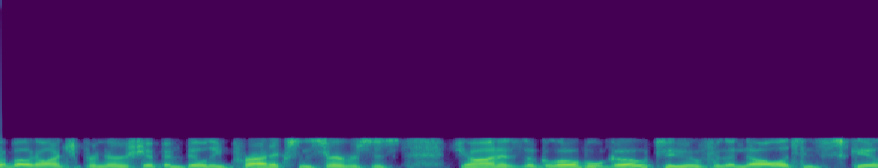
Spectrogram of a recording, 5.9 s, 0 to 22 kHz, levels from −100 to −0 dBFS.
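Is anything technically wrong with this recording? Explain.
Yes. Codec 2 vocoder, throughout: the speech is rebuilt from sine waves using only pitch, voicing, energy and a spectral envelope. The result is heavily damaged, robotic and buzzy, with nothing above 3.8 kHz. This fits the 3.2 kbit/s mode.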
